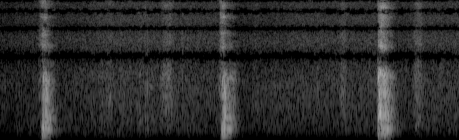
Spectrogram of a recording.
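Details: Three sharp, harsh coughs from a dog, spaced a couple of seconds apart, with quieter sniffing in between; cough.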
